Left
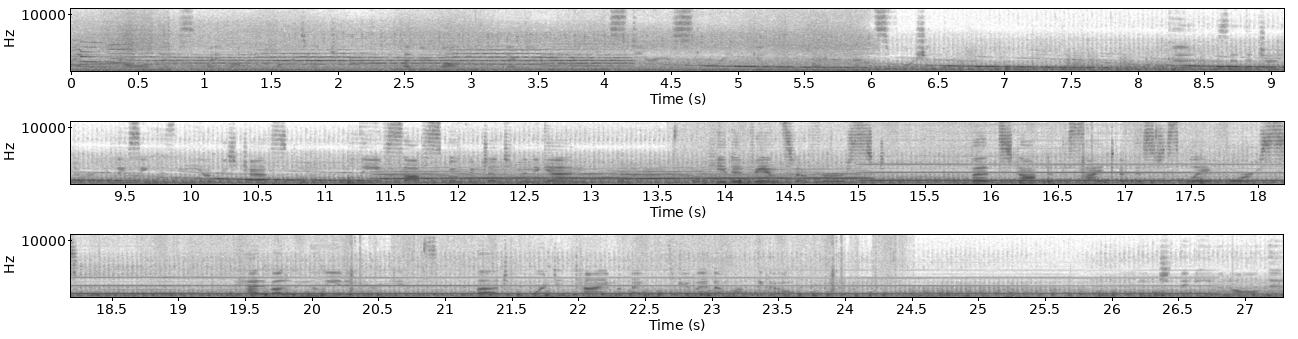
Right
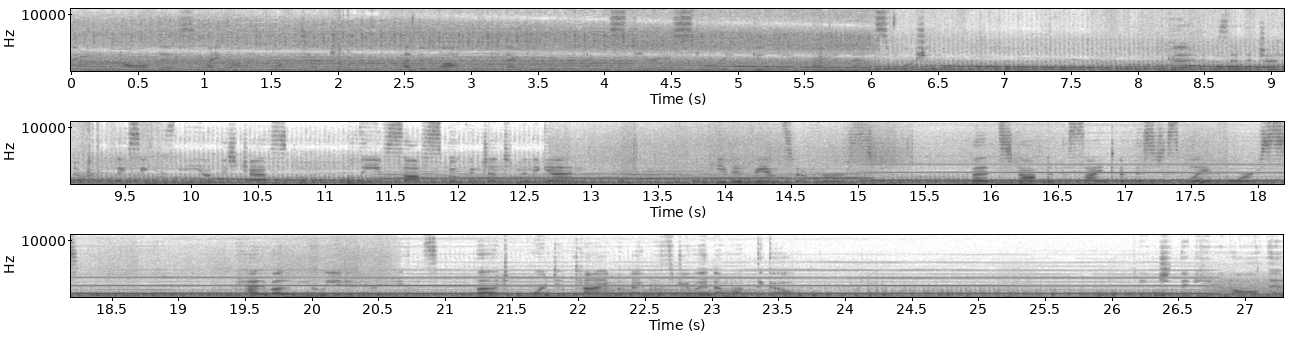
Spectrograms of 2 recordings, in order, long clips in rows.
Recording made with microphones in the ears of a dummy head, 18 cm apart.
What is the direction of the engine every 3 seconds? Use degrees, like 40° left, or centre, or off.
50° right, 40° right, 30° right, 10° right, 10° left, 30° left, 40° left, 50° left, 60° left.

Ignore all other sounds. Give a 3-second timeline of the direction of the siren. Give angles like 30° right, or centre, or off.
70° left, 70° left, 60° left, 50° left, 30° left, 10° left, 20° right, 40° right, 50° right.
